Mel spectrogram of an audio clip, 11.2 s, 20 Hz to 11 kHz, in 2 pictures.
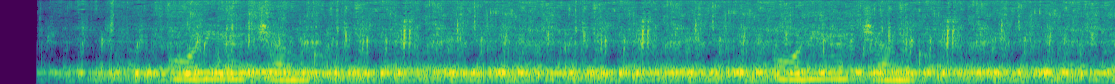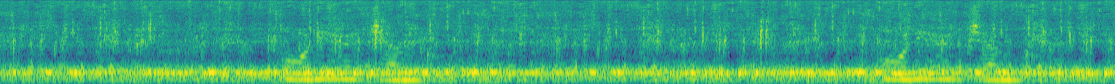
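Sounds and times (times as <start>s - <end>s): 
boiling water: 0.2s - 11.1s.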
